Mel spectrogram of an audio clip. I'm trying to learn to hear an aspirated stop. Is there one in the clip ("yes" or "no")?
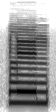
no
